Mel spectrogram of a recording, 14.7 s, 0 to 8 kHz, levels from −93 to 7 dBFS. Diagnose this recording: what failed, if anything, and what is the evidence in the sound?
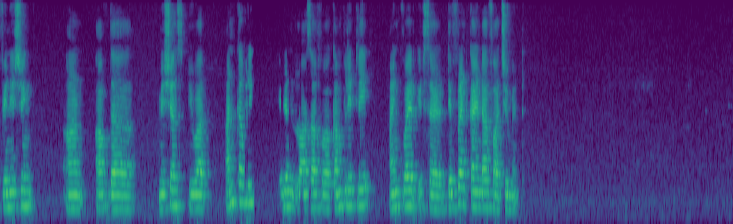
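The speech dips sharply in three bursts, at 4.9 to 5.15 s, 5.54 to 5.83 s and 6.0 to 6.22 s, falling by around 20 dB in the first two and about 10 dB in the last. In call processing, this is likely speech suppressed in double talk, with the echo canceller ducking the talker along with the far-end echo.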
